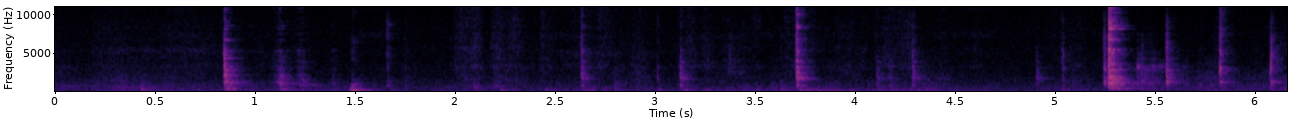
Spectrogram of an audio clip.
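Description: Screwdriver levering the plungers of a diesel engine's fuel injection pump to prime it with fuel, giving a series of irregular sharp metallic clicks, the loudest about five seconds in.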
